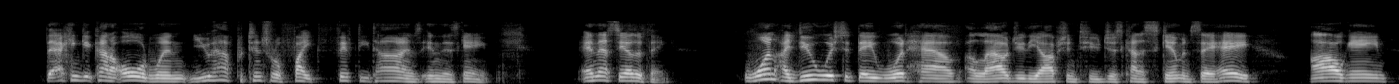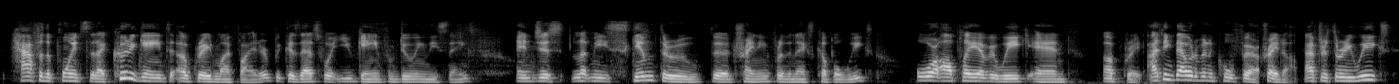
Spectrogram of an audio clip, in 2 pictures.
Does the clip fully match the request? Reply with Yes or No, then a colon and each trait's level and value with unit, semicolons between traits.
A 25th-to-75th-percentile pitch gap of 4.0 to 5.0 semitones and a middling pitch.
Yes: average, 4.6 semitones; medium, 145 Hz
